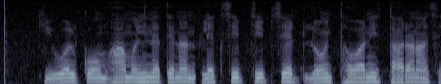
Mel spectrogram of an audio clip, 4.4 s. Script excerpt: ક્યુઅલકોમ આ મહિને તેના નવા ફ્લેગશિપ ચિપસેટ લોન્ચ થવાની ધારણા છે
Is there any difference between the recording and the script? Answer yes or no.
yes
